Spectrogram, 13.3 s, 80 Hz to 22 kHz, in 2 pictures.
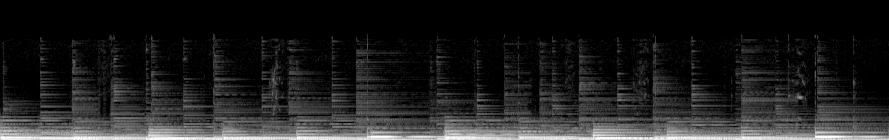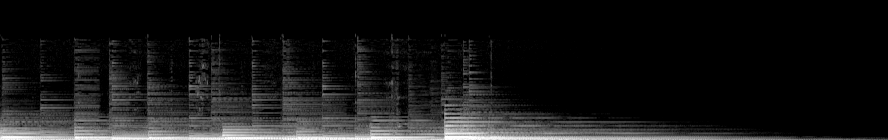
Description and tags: A Minor intro
Slow 4 bar A minor resolving to D maj, piano, synth and 2 guitars, fade out
intro, movie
